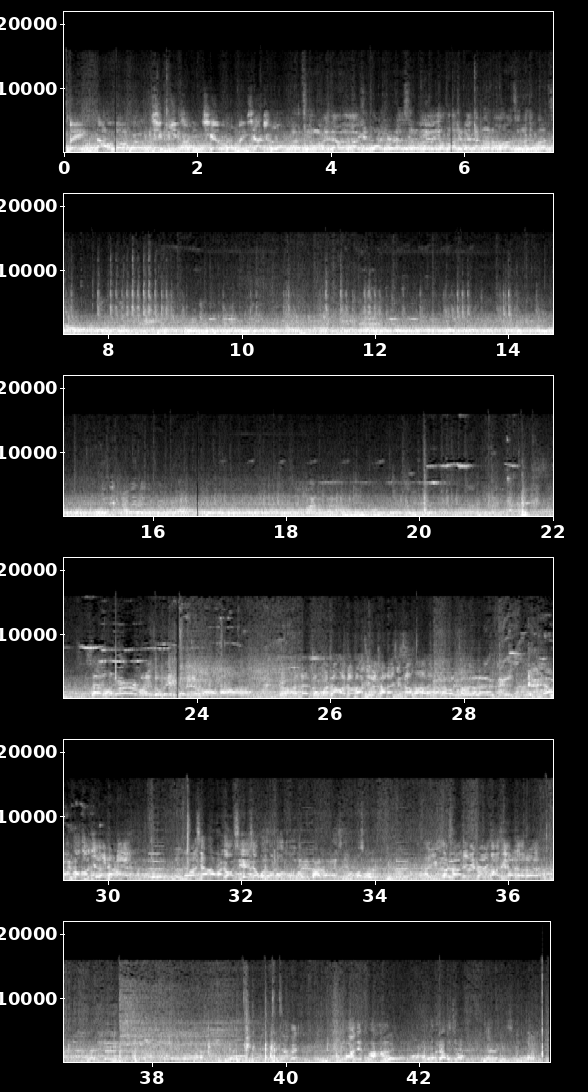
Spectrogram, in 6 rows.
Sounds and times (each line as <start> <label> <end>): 0.0 taking a bus 43.9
